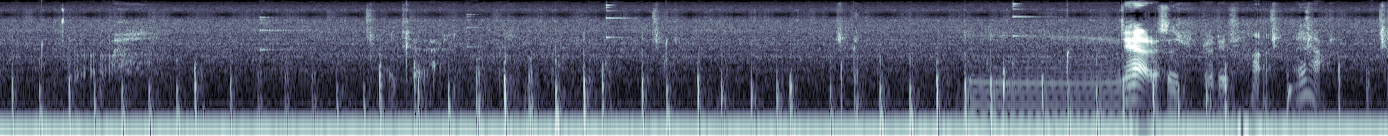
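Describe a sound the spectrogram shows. A pickaxe chips rapidly at stone, with quick crumbling knocks.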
